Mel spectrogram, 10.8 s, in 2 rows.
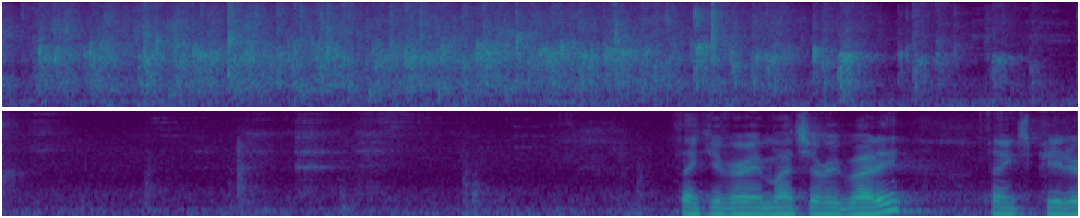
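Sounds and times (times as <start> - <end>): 
audience applause at the Hong Kong Foreign Correspondents Club: 0.0 - 5.2
speech: 8.8 - 10.7.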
